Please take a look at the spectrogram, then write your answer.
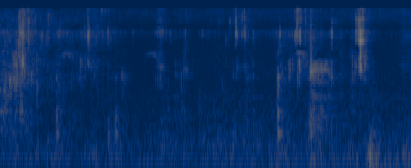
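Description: Close, quiet crunching of homemade red radish water kimchi with sliced cucumber, crisp bites and wet chewing clicks in an irregular rhythm with no talking.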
